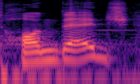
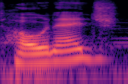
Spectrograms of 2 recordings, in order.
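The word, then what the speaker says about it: Honedge: All right, so with me the whole the whole Shaba Castle thing and Hond. I realize technically it's Hone Edge, but honestly, I just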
